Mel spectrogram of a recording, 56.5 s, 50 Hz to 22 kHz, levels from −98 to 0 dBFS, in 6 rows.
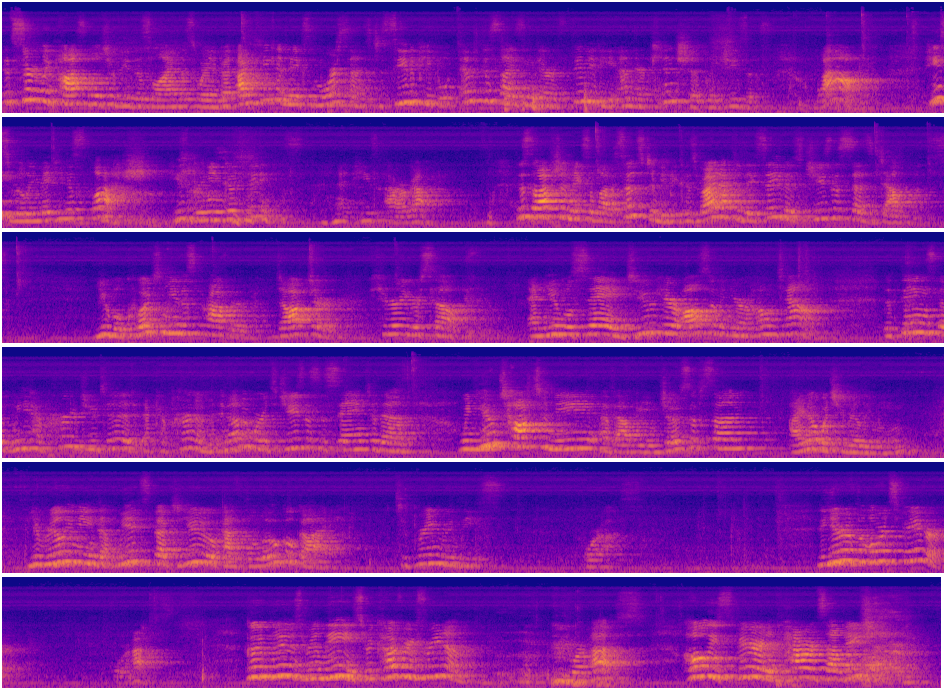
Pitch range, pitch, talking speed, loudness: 245-345 Hz, 295 Hz, 155 wpm, -35 LUFS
